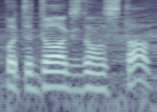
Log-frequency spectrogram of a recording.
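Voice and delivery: ordinary talk, nothing marked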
